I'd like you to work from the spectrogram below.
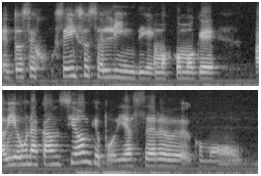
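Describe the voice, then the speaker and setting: A woman talks at a moderate pace and medium pitch. Her tone is bright and sharp, with lively intonation. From Argentina, Catamarca (Valle Viejo). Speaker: singer-songwriter. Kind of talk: radio interview.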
